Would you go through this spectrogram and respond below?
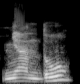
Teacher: es una consonante palatal nasal que se pronuncia igual que en español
